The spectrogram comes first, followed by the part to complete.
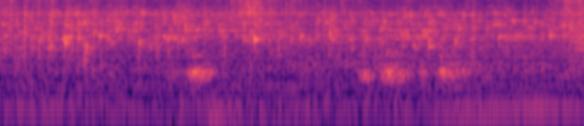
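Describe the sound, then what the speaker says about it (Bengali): Paneer pieces frying in hot white oil and ghee, a steady broadband sizzle with no break and a few soft pops rising out of it, close and moderately loud. "এবার আস্তে আস্তে আমি পনিরগুলো ভেজে নেব"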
